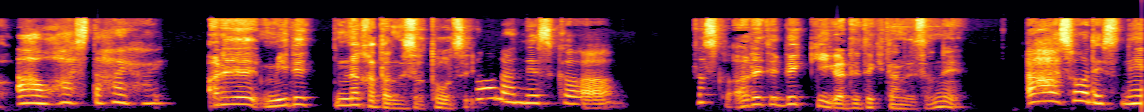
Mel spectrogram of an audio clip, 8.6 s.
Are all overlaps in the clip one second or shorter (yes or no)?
yes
